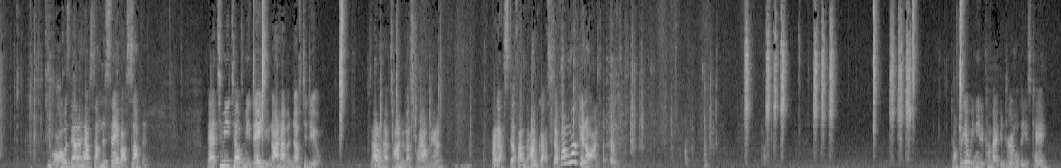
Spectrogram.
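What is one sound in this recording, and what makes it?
A woman talks calmly and closely in bursts, with pauses between.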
